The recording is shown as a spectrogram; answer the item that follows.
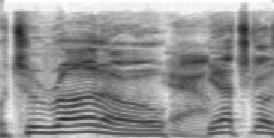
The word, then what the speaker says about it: Toronto: that time for saying toronto and i was told you don't pronounce the second t it's it's toronto toronto yeah you have to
